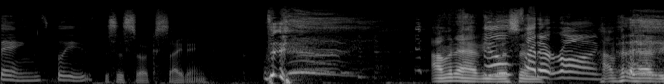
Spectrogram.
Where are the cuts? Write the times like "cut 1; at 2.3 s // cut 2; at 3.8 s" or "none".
cut 1; at 0.9 s // cut 2; at 2.5 s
